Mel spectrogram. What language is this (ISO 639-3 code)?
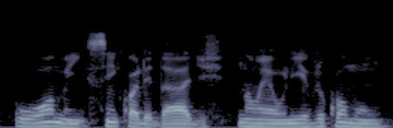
por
